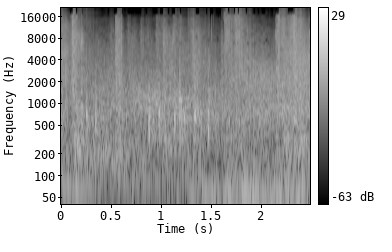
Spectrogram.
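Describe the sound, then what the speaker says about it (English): Vehicle-mounted guns firing in Men of War: Assault Squad during a 1944 battle along the Rhine, heard as a continuous, dense rattle of shots under loud, broadband combat noise. "Looks like we got some sort of a vehicle firing."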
